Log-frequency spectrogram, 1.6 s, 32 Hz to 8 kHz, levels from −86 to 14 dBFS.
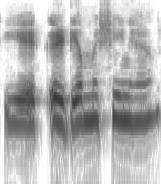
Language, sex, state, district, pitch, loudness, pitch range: Hindi, female, Bihar, East Champaran, 215 Hz, -20 LUFS, 200-225 Hz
